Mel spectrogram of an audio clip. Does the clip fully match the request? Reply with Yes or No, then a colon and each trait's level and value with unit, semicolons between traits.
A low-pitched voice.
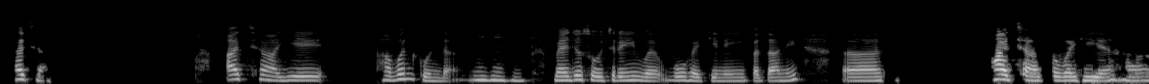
No: medium, 185 Hz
